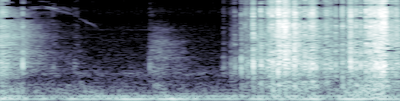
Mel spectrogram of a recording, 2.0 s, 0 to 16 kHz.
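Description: Plastic 3x3 speed cube being turned fast by hand: clicking layer turns trail off at the start, a short pause, then a quick run of turns fills the last second or so.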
